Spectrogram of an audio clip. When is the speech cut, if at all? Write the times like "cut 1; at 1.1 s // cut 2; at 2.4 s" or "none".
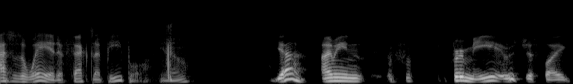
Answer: cut 1; at 0.9 s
